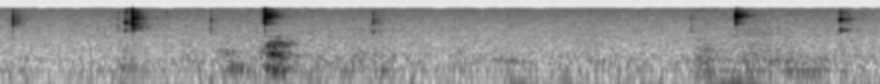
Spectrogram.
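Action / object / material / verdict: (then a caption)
scrape / solid soap bar / soap / none. A thin pointed tool scratches lines near the edge of a hand-held blue and white striped solid soap bar. Seven quiet, bright clicks and scrapes stand out over a low, soft background hiss, each fading quickly.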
